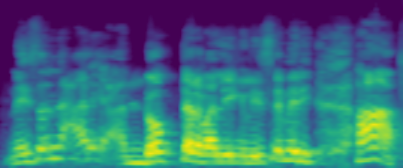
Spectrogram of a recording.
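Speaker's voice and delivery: usual speaking voice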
